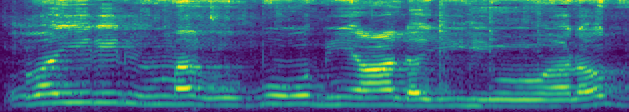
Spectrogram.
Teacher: Mad lazim musaqqal kalimi itu panjangnya 6 harkat. Ya, 6 harkat dan harus benar-benar lengket. Ya, dari dod kepada lam, dari lam kepada dod.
